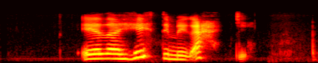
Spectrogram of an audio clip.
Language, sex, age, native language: Icelandic, female, 10, Icelandic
